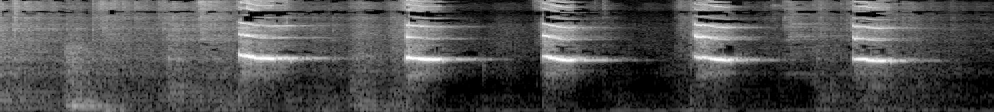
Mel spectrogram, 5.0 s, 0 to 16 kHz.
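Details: Eurasian jay giving plaintive squeaks: five bright, downward-curving whistled squeals evenly repeated about every 0.75 seconds after faint rustling.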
